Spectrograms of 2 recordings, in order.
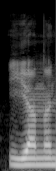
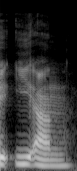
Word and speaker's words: Ian: I to jest takie dziwne, bo jego pisze się Ian, czyli normalnie powinno się mówić Ian. A wszyscy mówią Ian, Ian i jest w końcu geneza tego imienia.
